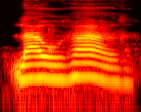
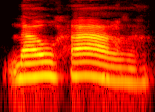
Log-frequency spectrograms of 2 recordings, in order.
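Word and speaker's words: لوحة: Lauhar. Non, tu fais r à la fin, c'est pas r. Laou, ha. Lauhar. Ne fais pas le r.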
